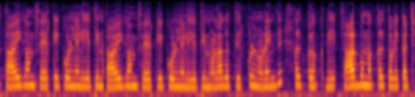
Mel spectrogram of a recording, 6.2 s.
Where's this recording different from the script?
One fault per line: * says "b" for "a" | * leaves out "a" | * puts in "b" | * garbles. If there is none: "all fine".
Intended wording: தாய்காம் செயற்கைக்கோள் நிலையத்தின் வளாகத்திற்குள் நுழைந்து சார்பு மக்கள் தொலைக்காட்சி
* puts in "தாய்காம் செயற்கைக்கோள் நிலையத்தின்"
* garbles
